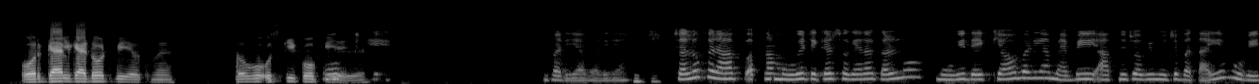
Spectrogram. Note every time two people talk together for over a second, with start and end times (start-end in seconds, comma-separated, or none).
none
